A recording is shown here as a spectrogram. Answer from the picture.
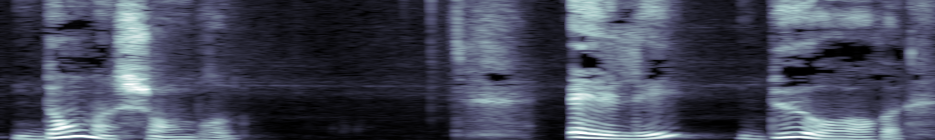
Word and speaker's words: dehors: elle est dehors. هنا le h ما كيتنطقش و s ما كيتنطقش فقط كنقراو d e de o r or dehors.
